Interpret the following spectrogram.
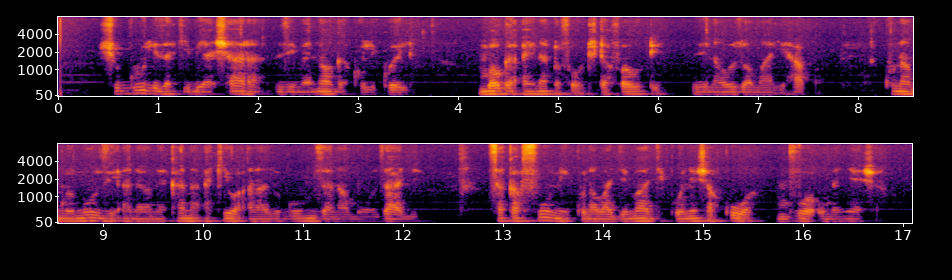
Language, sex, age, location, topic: Swahili, male, 18-24, Kisumu, finance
